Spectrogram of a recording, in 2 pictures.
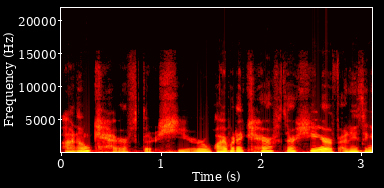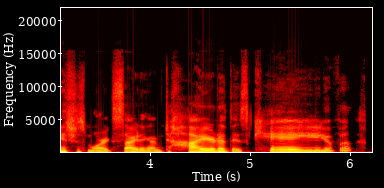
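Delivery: woman giggling and laughing through the words. Voicing an unseen woman overheard in a cave: woman giggling while talking. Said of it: "a woman's voice kind of, ... giggling".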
